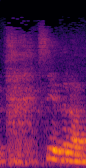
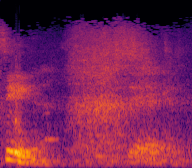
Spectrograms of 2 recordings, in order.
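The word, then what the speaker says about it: חסד: 인자라는 말이 히브리 말로 이게 카세드라는 말인데 이 카세드라는 말이 발음이 참 고약해요. 카세드. 웬만큼 신앙생활 오래 하신 분들은 다 들어보셨을 만한 단어인데 한 번만 따라 할 텐데요. 어떻게 하냐면은 이게 가래에 뱉기 직전이에요. 그래서 이렇게 되는데 강도 조절에 실패하시면 앞에 분한테 피해야 됩니다. 일단 너무 약하게 하면 발음이 안 들려요. 기도 많이 하시고 한 번만 따라해 주세요. 세이드. 네, 가래는 덜 뱉어요. 히브리어 단어가 이게 후두이 발달돼가지고 목젖을 막 긁어요.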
